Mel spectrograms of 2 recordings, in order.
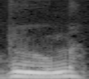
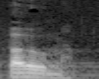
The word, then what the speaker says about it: ten Boom: That's the correct pronunciation, not Boom, but Boom.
